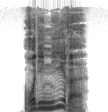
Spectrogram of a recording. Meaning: inflection of rhodinieren: 1. first-person singular present 2. first/third-person singular subjunctive I 3. singular imperative
- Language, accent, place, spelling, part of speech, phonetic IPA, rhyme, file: German, Germany, Berlin, rhodiniere, verb, [ʁodiˈniːʁə], -iːʁə, De-rhodiniere.ogg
